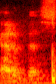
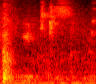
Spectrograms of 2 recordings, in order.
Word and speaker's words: Oedipus: I grew up, so I pronounce it the American way, Oedipus. However, the proper Greek pronunciation is actually Oedipus. It's not a D, it's actually a TH.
